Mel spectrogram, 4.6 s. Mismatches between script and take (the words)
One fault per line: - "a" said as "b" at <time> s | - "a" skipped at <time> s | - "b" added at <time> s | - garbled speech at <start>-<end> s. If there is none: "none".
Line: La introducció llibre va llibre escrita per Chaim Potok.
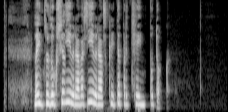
none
